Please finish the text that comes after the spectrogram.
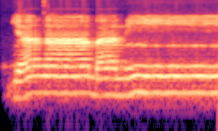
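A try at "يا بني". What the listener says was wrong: Ya bani tidak terlalu panjang. Ya bani. Pendek 2 harokat aja.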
